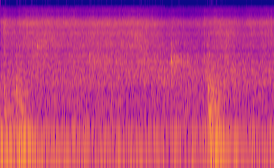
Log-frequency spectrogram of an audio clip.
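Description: Four beaten eggs hiss and sizzle gently in a frying pan as they are scrambled for migas, a steady soft frying sound broken by a couple of stirring scrapes, with nobody speaking.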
